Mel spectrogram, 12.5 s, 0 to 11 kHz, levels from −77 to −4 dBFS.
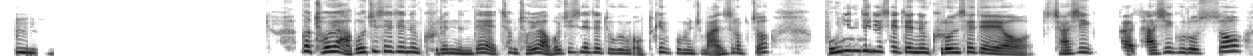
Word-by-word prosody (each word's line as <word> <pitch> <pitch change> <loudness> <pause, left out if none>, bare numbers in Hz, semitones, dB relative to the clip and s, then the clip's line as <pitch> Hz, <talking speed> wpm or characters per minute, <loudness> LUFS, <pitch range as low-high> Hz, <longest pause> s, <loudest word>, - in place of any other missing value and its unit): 음. 240 -2 +1 2.7
그러니까 310 -1 +4
저희 270 +5 +5
아버지 255 +6 +2
세대는 280 -4 -1
그랬는데 200 -1 -1
참 210 +6 -6
저희 195 +4 0
아버지 195 +2 +1
세대도 240 -5 -3
그럼 190 -2 -3
어떻게 220 - -6
보면 195 -3 -5
좀 175 - -6
안쓰럽죠? 175 - -2 0.6
본인들의 310 +5 +2
세대는 250 -3 +1
그런 230 +2 +3
세대에요. 180 - +3 0.2
자식 185 +7 +1 0.2
그러니까 170 -3 +1
자식으로서 235 - +1
230 Hz, 295 characters per minute, -19 LUFS, 185-260 Hz, 2.7 s, 저희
